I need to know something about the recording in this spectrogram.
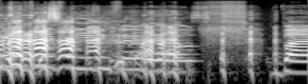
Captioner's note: all laughing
